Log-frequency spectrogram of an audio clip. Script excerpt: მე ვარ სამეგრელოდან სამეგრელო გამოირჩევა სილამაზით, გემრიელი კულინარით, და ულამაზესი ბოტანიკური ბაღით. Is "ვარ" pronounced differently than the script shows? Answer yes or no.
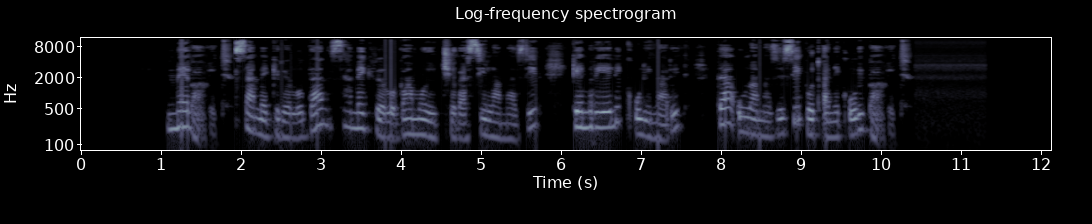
yes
